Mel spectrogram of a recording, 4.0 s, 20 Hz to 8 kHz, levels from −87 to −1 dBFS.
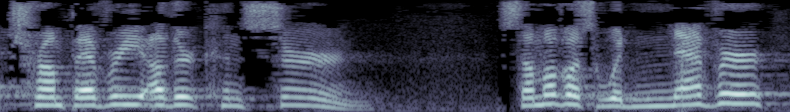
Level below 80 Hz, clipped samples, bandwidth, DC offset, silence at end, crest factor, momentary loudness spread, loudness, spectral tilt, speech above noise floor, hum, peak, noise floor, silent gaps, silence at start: -62 dBFS; under 0.1%; 8 kHz; under 0.1%; 0 s; 18 dB; 11 LU; -21 LUFS; -4 dB/octave; 33 dB; none; -4 dBFS; -54 dBFS; none; 0 s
